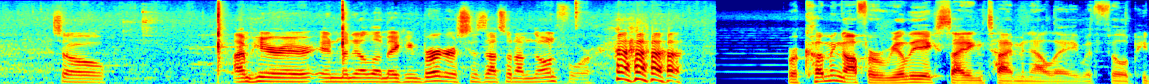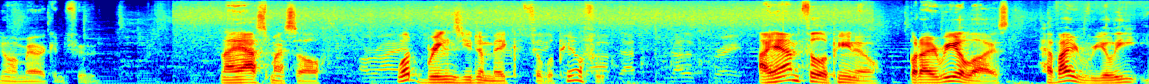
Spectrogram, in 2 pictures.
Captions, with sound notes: So I'm here in Manila making burgers 'cause that's what I'm known for. (laughs) We're coming off a really exciting time in LA with Filipino-American food. And I ask myself, "What brings you to make Filipino food?" I am Filipino but I realized, have I really eaten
